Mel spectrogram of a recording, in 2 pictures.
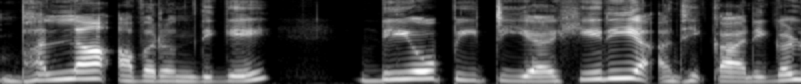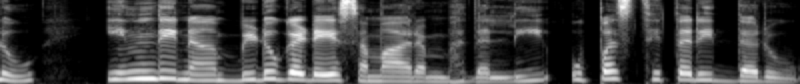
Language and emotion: Kannada, neutral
